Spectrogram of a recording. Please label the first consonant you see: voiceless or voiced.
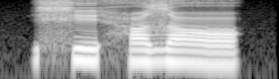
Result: voiceless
